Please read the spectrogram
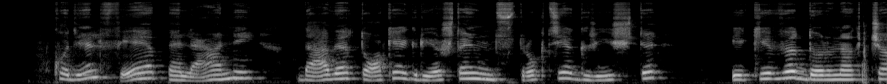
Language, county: Lithuanian, Vilnius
